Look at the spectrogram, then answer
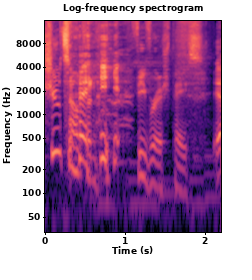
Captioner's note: laughing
